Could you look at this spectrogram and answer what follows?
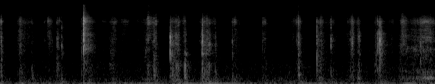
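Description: A deck of cards is riffle-shuffled and cut during a tarot reading: a quick series of crisp, close ruffling bursts with soft slaps between them, and no talking.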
